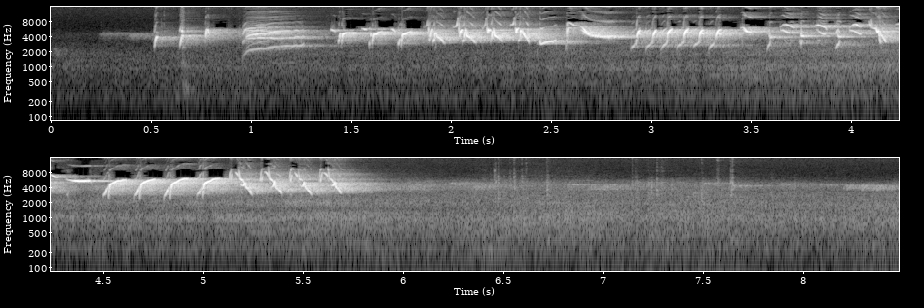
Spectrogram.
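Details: Grey-crowned goldfinch singing: a fast, busy run of bright twittering and buzzy chirps over about five seconds, then quiet background hiss.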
